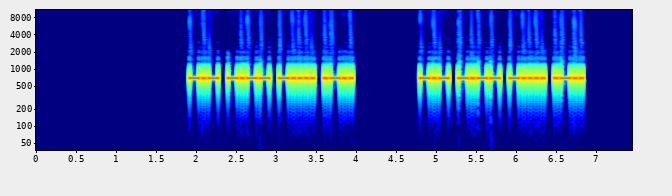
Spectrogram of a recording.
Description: Morse code, heard as a keyed tone, about 30 wpm, 700 Hz. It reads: KY6L KY6L
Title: USA Call Signs - 4 Characters - Repeated 2x - 30wpm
